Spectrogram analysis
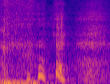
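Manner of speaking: short, high breathy chuckle; real amused chuckle; short laugh. Real, not acted. Streamer amused by such a realistic hockey game, short high laugh.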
